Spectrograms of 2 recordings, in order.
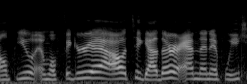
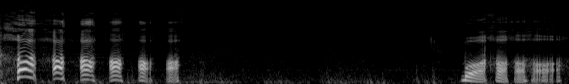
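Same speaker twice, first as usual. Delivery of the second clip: low evil mwa-ha-ha; villain laugh; 5 semitones lower, 3 dB louder than usual. Acted. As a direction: cackle like a mad scientist. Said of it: "Why are you doing that voice".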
